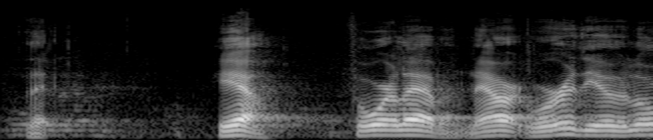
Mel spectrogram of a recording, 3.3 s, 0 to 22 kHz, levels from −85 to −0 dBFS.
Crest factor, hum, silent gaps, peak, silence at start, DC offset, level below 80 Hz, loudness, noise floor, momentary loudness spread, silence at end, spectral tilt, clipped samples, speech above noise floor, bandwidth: 18 dB; none; none; -4 dBFS; 0.1 s; under 0.1%; -70 dBFS; -21 LUFS; -59 dBFS; 20 LU; 0 s; -5.5 dB/octave; under 0.1%; 38 dB; 12.5 kHz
